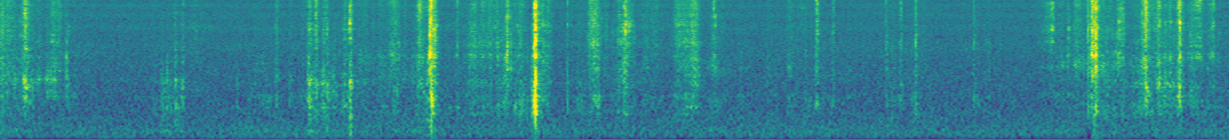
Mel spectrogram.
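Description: Faint, scattered clicks and rustles of folded cardstock pieces and a rubber band being handled and threaded, with a few sharper ticks in the middle and a quick cluster near the end.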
